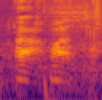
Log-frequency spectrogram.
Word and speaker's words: rahmat: Rahmat. Rahmat. Rahmat. Say rahmat. Rahmat. Rahmat. No, rahmat. Rahmat. Rah. Rah. No, R. Rah. Rah. Mat. Mat.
